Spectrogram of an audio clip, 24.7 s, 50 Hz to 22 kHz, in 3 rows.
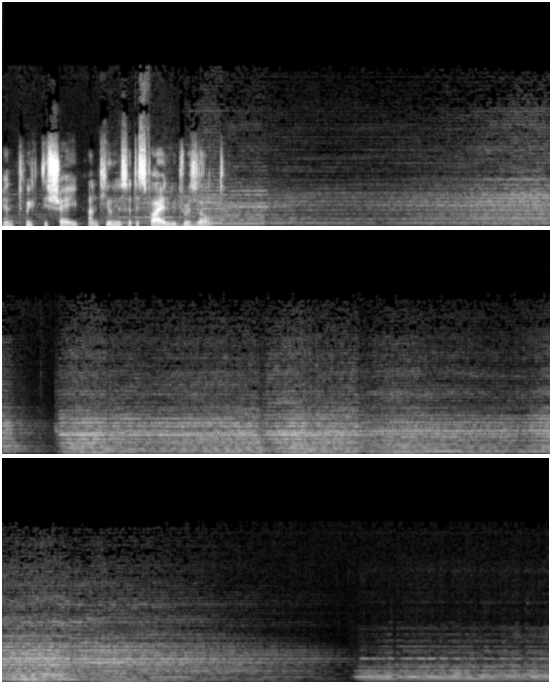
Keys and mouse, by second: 0.9 ctrl+b, 4.6 a, 4.9-5.9 drag, 5.2 g, 5.9 alt+s, 6.7-8.9 middle drag, 7.0 ctrl+r, 7.9 z, 8.4 z, 8.9 z, 9.5 ctrl+Tab, 10.1 click, 10.7 ctrl+KP_Add, 11.0 ctrl+KP_Add, 11.0 ctrl+KP_Add, 11.2 ctrl+KP_Add, 11.6 KP_1, 12.1 s, 13.1 g, 14.0 s, 15.5 g, 16.2 middle click, 16.5 ctrl+KP_Add, 16.9-23.7 typing, 17.7 click, 17.9 Tab, 18.5 ctrl+2, 18.6 click, 19.4 Tab, 21.0 click, 21.1 right click, 21.6 middle click, 23.4 right click, 24.5 Tab, 24.6 Tab.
